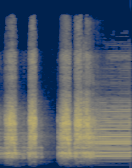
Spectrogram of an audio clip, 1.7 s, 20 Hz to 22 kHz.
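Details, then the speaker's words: Losi DBXL 1/5-scale RC truck with a Zenoah 32cc engine, unused for two years: the waterproof Savox servo throws short, high whirring bursts by itself, then holds a steady buzz. It glitches with any slight control input from an internal short. "Now if I go nice and slow, not bad. But any kind of movement or slip of the trigger finger or steering finger causes it to glitch."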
